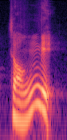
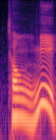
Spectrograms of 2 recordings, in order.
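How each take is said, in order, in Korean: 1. 중국어식으로, 성조를 넣어서 읽어요. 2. 한국어식으로 평평하게, 성조 없이 읽어요. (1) "읽을 때만 성조 넣어서 정리 이렇게 읽으시면" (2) "우리말 한자 그대로 정리"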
